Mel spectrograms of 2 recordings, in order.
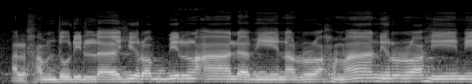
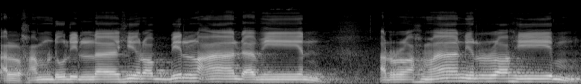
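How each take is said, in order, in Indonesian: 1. Kedua ayat dibaca tanpa jeda. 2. Ada jeda setelah setiap ayat. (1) "langsung disambung karena tidak ada dialog" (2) "jadi dipotong per ayat"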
